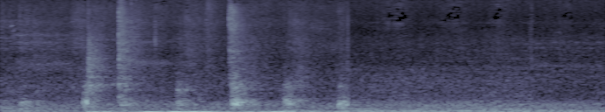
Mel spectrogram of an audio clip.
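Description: A quick run of knocks and clatters from painting tools being handled on a wooden desk, about a second in and lasting a couple of seconds, as one brush is put down and another picked up.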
